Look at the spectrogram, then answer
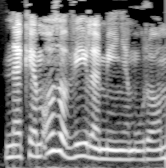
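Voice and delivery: put-on loud drunken declaration. A narrator's reading. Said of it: "mondta Stiggins úr nagyon hangosan". (nagyon hangos, részeg kijelentés)

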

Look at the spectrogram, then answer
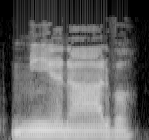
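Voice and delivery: loud, slow, sustained moan.

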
